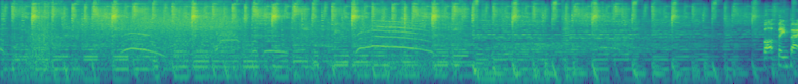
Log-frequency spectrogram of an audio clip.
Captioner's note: indistinct screams of joy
